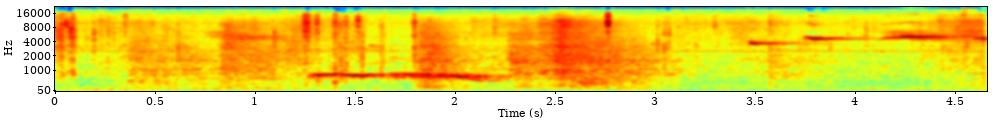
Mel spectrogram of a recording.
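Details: One-year caged fantail in a large enclosure: a single descending fluty whistle, a pause, then thin very high whistled notes near the end, against a soft background noise.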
